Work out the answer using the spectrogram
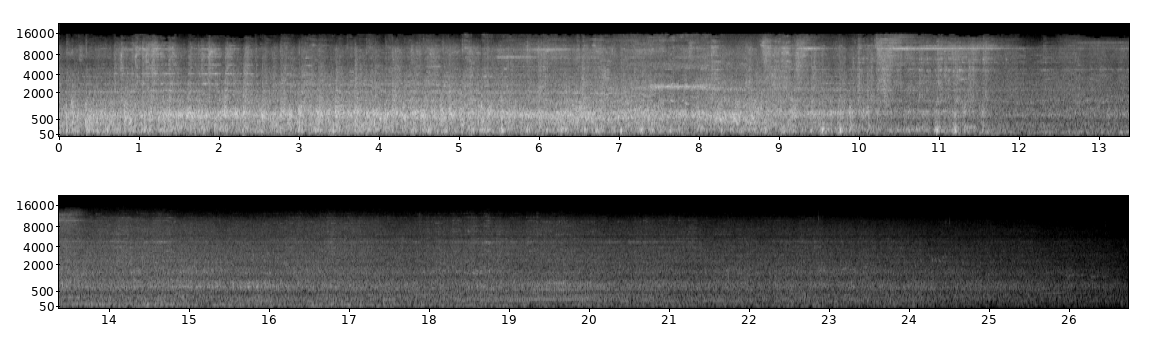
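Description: Passenger coaches rolling past close by, the wheels clattering over the rail joints with brief high wheel squeals. About twelve seconds in the sound drops sharply, then fades steadily as the train rounds a curve and draws away, until near silence at the end.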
